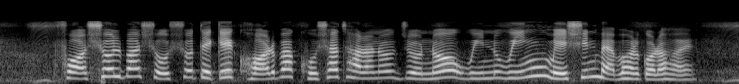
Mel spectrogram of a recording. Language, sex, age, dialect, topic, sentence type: Bengali, female, 18-24, Standard Colloquial, agriculture, statement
